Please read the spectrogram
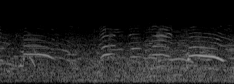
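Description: Spectators in a stadium crowd calling out, several short high-pitched shouts that rise and fall, over a steady crowd murmur.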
